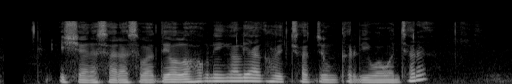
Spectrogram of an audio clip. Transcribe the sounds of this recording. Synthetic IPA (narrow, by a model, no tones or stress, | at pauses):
iʃanasaɾasəwat̪iɔlɔɦɔk̚niŋaliakliksad͡ʒuŋkərdiwawaɲt͡ʃaɾa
